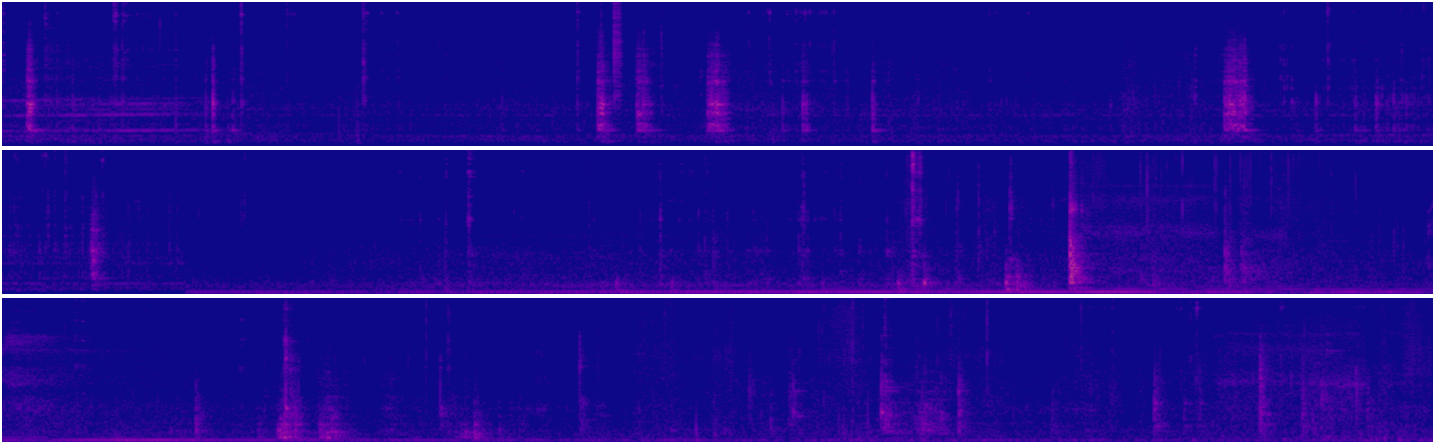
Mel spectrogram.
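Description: Scattered metal clicks and clinks of a stainless steel submersible helical pump being reassembled by hand, with a screwdriver working the screws of its intake screen. A low steady hum comes in about twelve seconds in.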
